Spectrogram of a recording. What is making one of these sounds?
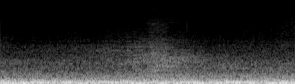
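A van passes close by in the other direction with a brief whoosh.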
